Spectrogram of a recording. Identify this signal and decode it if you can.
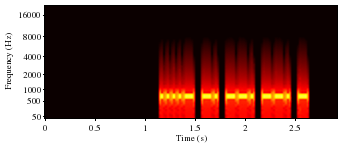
Morse code, heard as a keyed tone, about 40 wpm, 700 Hz. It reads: 4NGGT
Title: Code Groups - 5 Letter:Numbers - 40wpm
